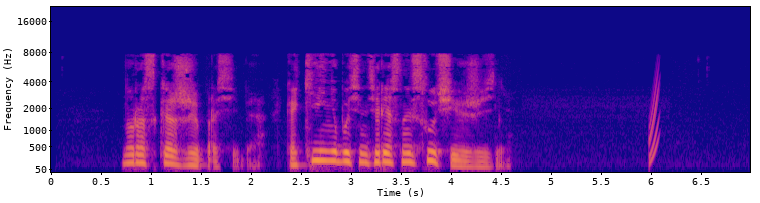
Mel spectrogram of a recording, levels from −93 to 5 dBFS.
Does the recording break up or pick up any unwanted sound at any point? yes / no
yes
